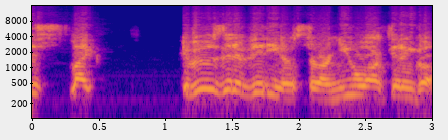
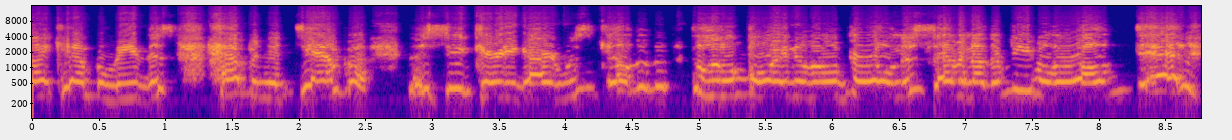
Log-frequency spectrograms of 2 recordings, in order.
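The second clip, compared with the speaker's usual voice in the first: put-on sobbing through the words, very high pitched; 10 semitones higher than usual. Retelling what a crying lady at the theater said: imitating a crying woman. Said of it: "and she's crying".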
